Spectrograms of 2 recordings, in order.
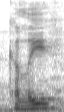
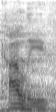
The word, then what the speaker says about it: Caliph: Because as Caliph talks about his father and how the world perceives what he's done, starts at the top.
